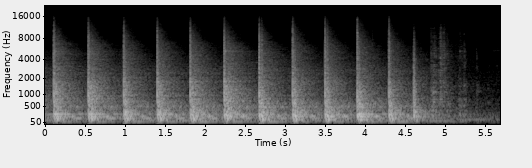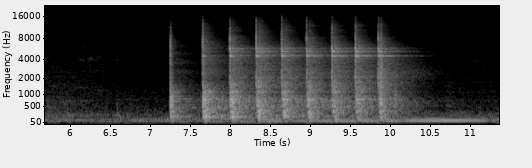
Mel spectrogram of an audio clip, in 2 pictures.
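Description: A wooden-handled steel body hammer taps repeatedly on the dent above the wheel arch of a car's painted white, thin, hollow sheet-steel rear quarter panel, possibly with a dolly held behind it. About twelve sharp, bright metallic taps land in a steady rhythm, followed by a pause of about two and a half seconds, then nine more quick taps. Each tap rings only briefly.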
